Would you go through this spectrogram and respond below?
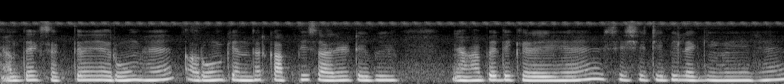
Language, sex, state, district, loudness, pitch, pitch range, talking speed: Hindi, female, Punjab, Kapurthala, -13 LUFS, 195 Hz, 185-205 Hz, 170 wpm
